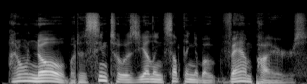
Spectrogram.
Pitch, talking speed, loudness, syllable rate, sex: 115 Hz, 195 wpm, -19 LUFS, 6.2 syllables/s, male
